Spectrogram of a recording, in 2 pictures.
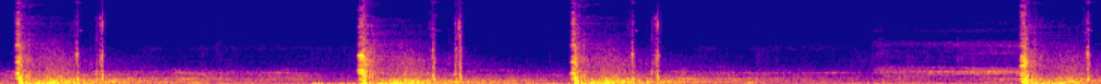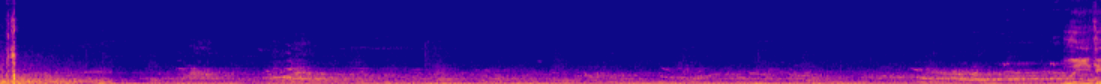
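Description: Rifle shots ring out outdoors as hunters fire at wild boars near a wheat field. Four loud, sharp reports come in the first seven seconds, each followed by a short echo, and then a quieter stretch of ambient outdoor noise.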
